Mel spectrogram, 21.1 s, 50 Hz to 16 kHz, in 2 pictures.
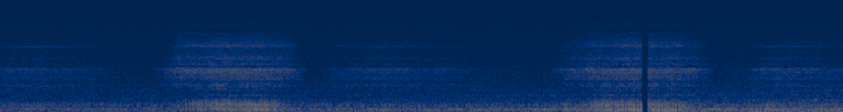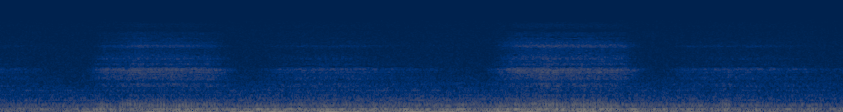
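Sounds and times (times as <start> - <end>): man snoring: 2.1 - 3.8, 7.0 - 8.9, 11.7 - 13.4, 16.8 - 18.5.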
